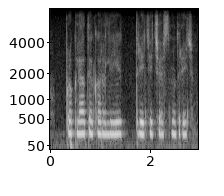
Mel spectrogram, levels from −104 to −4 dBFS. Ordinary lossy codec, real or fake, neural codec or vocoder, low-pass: Opus, 32 kbps; real; none; 7.2 kHz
